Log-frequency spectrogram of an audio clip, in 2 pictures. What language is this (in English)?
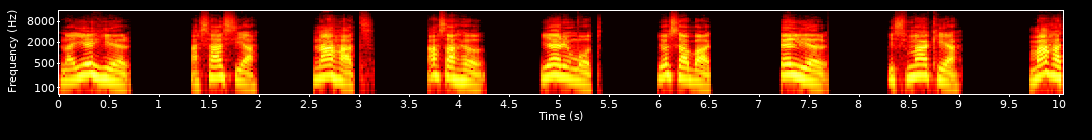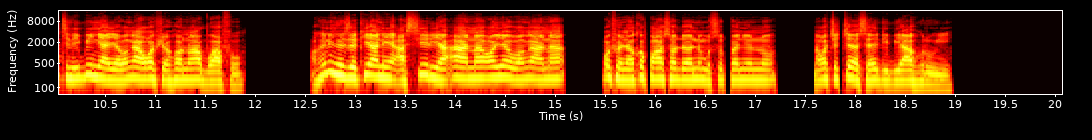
Akan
